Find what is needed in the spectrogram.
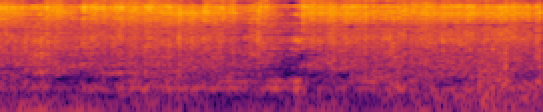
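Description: Hand-held sparklers burning, a steady high fizzing crackle of spitting sparks with a brief dip about halfway.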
